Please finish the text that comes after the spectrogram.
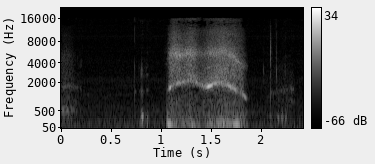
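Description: A single loud, breathy whistle, close by, lasting under a second, its pitch rising slightly then dropping at the end, like a sharp call to get someone's attention. Faint murmurs surround it.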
